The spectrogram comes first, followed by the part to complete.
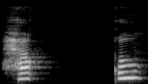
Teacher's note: کاف کے اوپر تشدید ہے، قاف موٹا حرف ہے، کاف کو ہم موٹا پڑھیں گے اور ہا کو ہم باریک پڑھیں گے. ہا بھی، یہ جو ہا ہے یہ ہا حلق کے درمیان سے ادا ہوگا.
